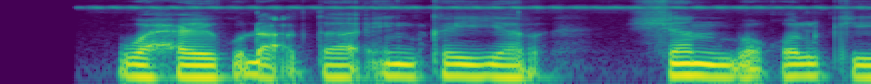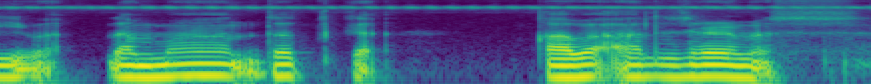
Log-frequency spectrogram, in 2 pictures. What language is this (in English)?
Somali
